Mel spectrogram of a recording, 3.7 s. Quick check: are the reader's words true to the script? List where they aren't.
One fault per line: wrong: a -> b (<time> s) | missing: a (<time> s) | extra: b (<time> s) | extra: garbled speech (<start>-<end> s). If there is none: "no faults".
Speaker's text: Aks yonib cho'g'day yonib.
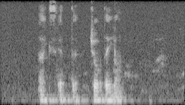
wrong: yonib -> etdi (1.2 s)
